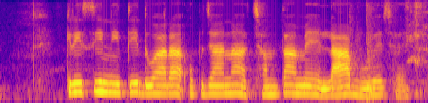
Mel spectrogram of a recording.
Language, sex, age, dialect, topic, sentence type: Maithili, female, 60-100, Angika, agriculture, statement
